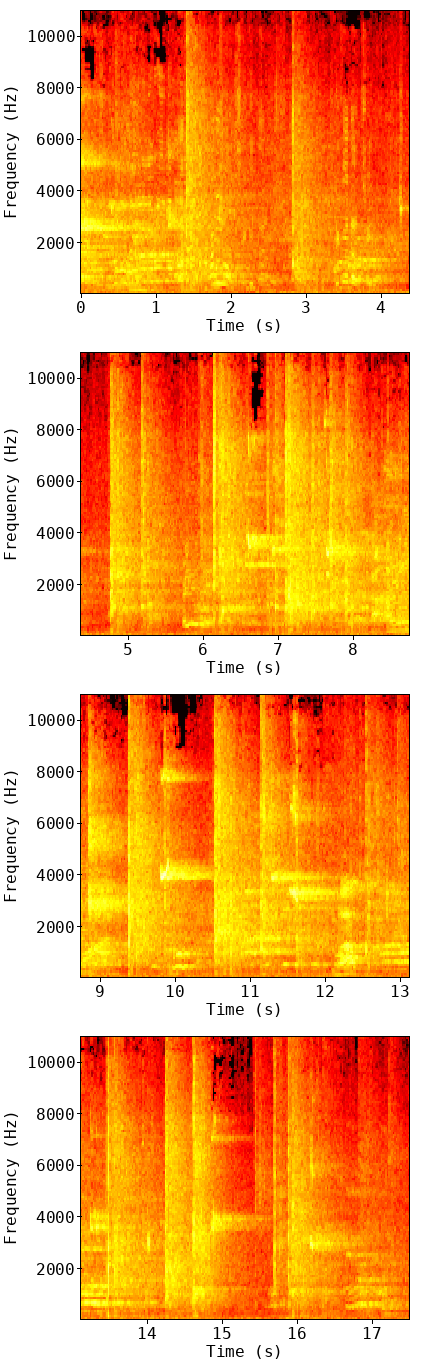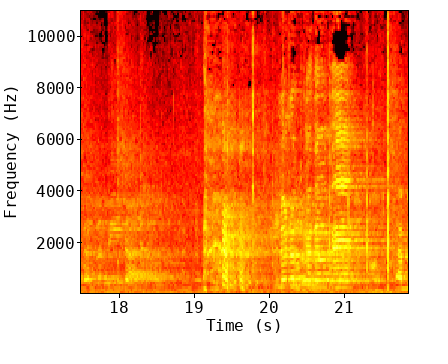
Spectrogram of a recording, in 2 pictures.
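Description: Badminton rackets strike shuttlecocks with sharp pops.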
